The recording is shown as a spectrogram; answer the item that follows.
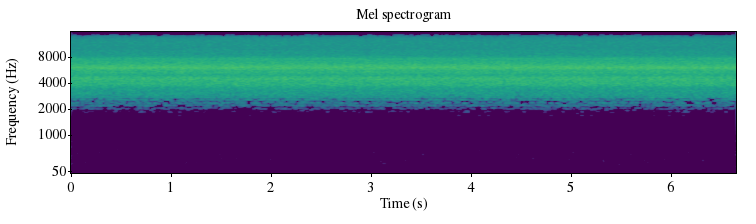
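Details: Cicadas in summer produce an unbroken, shrill, hissing buzz, even in loudness throughout, with nothing else audible.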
